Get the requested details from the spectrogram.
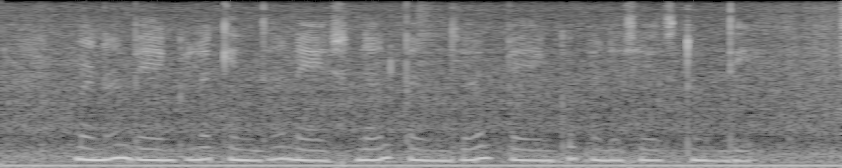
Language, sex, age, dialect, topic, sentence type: Telugu, female, 18-24, Utterandhra, banking, statement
